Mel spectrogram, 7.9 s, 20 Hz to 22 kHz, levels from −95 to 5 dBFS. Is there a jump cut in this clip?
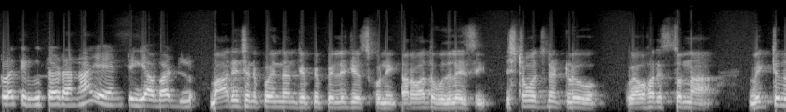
yes; 4 cuts; at 2.0 s, 4.0 s, 5.0 s, 6.1 s

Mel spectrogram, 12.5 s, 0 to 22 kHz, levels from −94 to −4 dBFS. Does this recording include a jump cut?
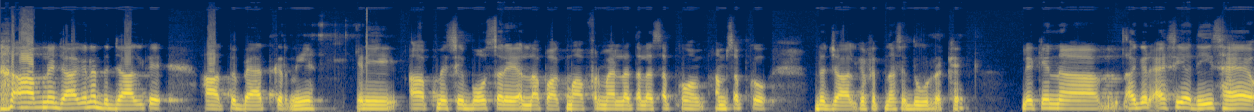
no; 0 cuts

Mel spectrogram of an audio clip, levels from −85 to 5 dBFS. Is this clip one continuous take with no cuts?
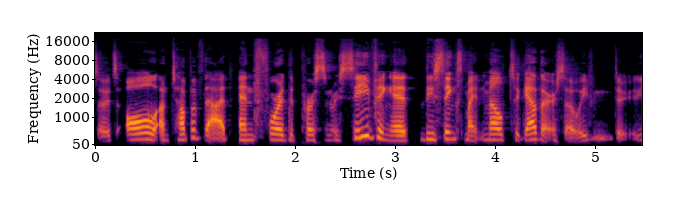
no; 1 cut; at 1.4 s

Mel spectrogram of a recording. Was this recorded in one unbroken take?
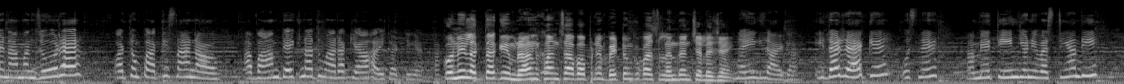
yes; 0 cuts

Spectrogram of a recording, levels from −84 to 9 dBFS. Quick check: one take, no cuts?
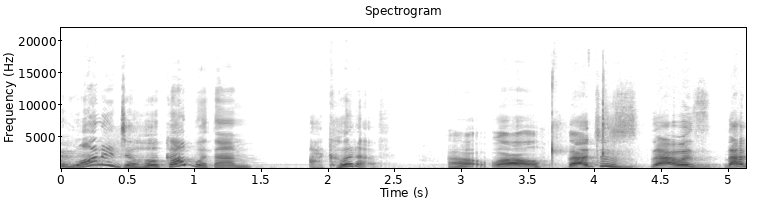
yes; 0 cuts

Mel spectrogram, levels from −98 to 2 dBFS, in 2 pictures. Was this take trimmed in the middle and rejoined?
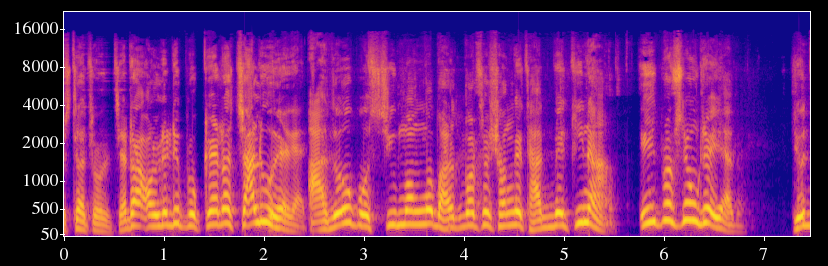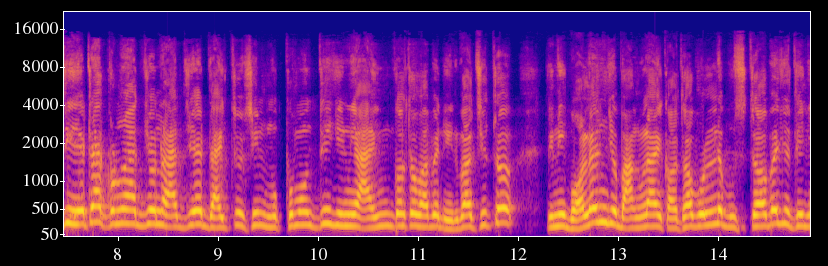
yes; 1 cut; at 2.4 s

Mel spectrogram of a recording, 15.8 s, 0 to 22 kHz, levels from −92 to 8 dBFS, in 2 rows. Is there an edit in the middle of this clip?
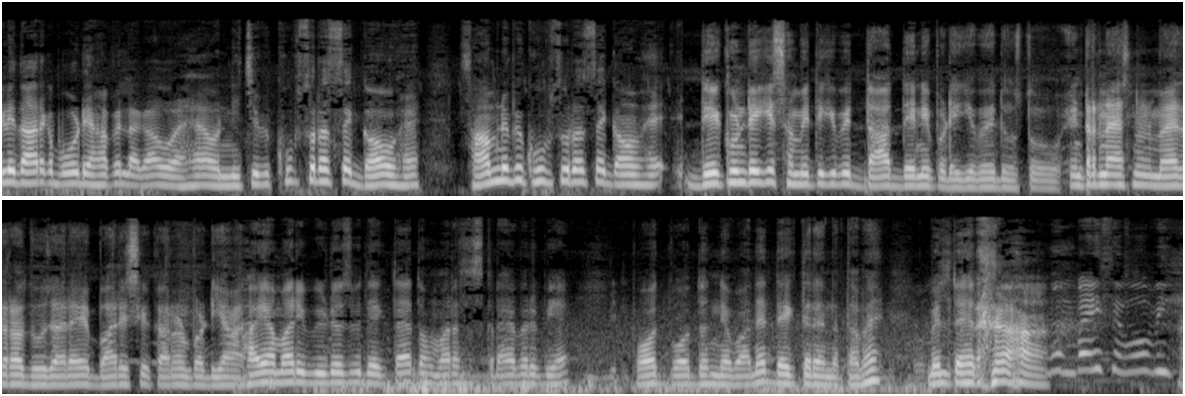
yes; 3 cuts; at 4.4 s, 9.5 s, 14.4 s

